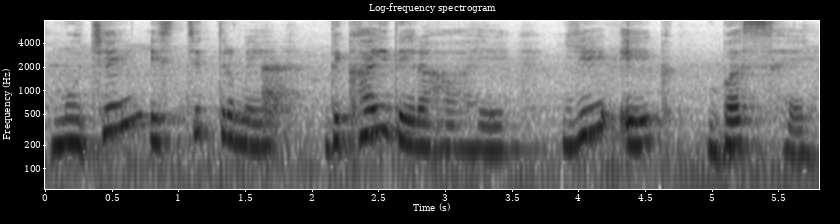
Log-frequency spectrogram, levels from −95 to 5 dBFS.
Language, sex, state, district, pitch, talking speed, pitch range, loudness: Hindi, female, Madhya Pradesh, Dhar, 200 Hz, 125 wpm, 180-240 Hz, -16 LUFS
